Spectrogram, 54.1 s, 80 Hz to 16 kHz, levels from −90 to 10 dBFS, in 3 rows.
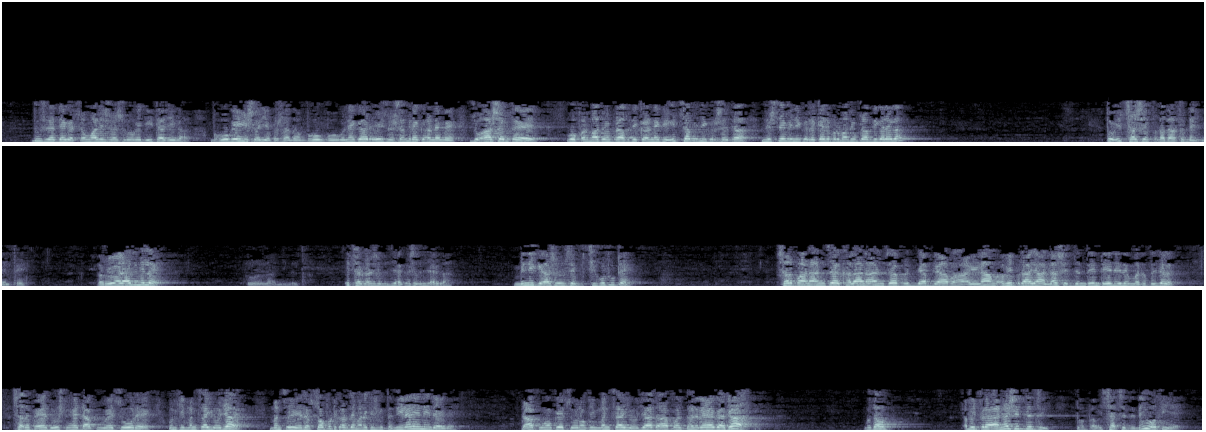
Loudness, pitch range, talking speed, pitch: -19 LUFS, 200-230 Hz, 140 wpm, 215 Hz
